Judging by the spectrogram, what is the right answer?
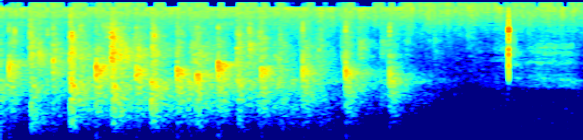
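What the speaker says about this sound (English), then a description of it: "another round of applause to our presenter." A small conference audience claps for a presenter, a brief round of scattered, fairly quiet hand claps that thin out after a few seconds, with one sharp isolated clap near the end.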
